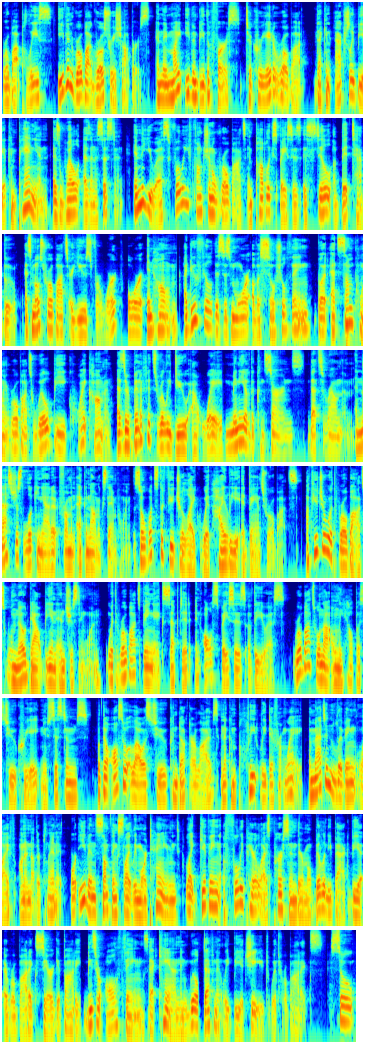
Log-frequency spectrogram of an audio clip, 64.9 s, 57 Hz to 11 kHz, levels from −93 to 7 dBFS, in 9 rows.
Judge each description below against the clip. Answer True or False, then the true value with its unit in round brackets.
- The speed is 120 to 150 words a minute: False (175 wpm)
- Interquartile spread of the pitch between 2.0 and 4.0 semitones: False (5.0 semitones)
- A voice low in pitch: True (110 Hz)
